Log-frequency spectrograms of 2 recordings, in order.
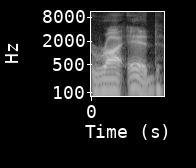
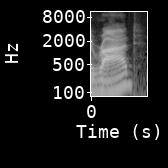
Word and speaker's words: Raad: to be confused with raed, which is like um lieutenant or leader, and that's spelled a little bit differently. Some people will want to call me Raed. Um it's actually Rad and there's sort of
